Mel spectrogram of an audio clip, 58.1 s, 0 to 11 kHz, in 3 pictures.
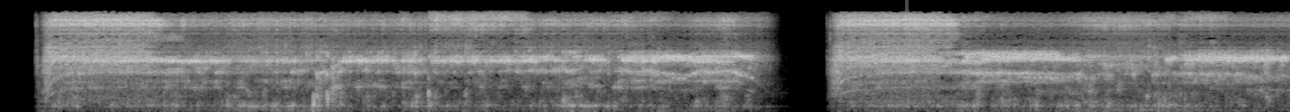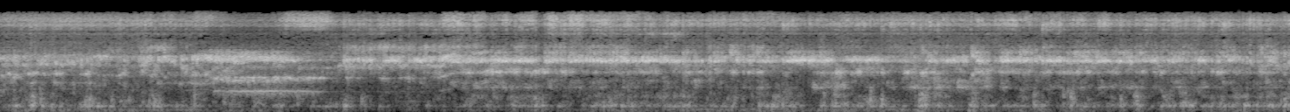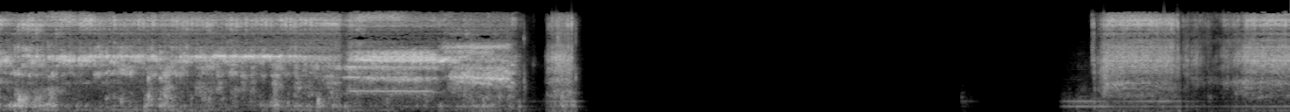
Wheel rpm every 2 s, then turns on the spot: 50, 160, 160, 160, 170, 120, 90, 150, 140, 140, 140, 130, 120, 150, 160, 160, 160, 160, 160, 160, 150, 140, 120, 30, 0, 0, 0, 20, 30.
46-48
